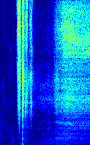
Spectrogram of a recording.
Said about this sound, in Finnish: mikäpä muukaan sen oikein voisi aloittaa kuin Trooper IPA, eli kavereiden kesken IPA-oluen korkkaus. Kyllä. Kuulostaa se, about tältä.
